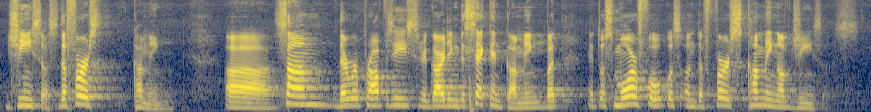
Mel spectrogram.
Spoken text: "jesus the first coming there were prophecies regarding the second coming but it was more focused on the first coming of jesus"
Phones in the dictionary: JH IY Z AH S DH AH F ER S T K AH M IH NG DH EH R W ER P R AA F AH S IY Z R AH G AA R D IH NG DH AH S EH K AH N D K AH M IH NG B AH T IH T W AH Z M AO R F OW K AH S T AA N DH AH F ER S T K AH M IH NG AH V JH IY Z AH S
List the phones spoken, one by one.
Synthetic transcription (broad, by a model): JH IY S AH S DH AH F ER S T K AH M IH NG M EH R W ER P R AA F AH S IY S R AH G AA R D IH NG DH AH S EH K AH N D K AH M IH NG B AH T IH T W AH S M AO R F OW K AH S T AA N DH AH F ER S T K AH M IH NG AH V JH IY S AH S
